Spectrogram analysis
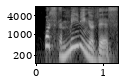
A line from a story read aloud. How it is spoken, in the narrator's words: exclaimed the soldier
